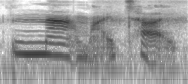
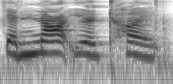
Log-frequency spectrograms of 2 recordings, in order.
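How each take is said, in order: First: Said in the usual way. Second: Drily mocking, louder; sarcastic echo. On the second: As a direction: echo it back, unconvinced.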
